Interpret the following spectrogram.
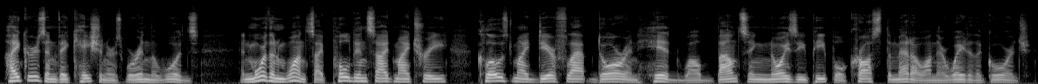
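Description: An American man narrates an audiobook novel in the first person. His voice is medium in pitch, with an expressive, boyish storytelling manner. The recording is very dry, with no room sound. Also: moderate pace, dry recording.

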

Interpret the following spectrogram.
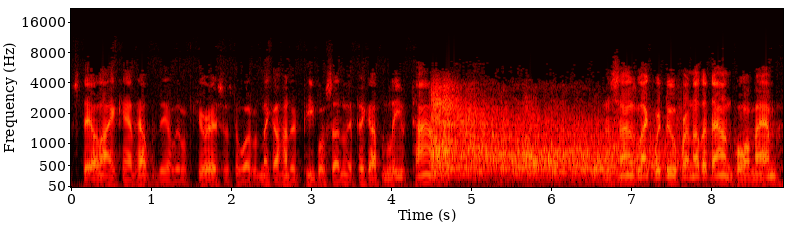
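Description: An actor playing a calm, courteous cowboy hero with an American accent and a measured, folksy manner in an old radio western. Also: male voice, fairly low pitch, slight background noise, close to an everyday voice. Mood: curious, polite. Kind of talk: 1940s-50s radio western acting. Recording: dull vintage radio recording.

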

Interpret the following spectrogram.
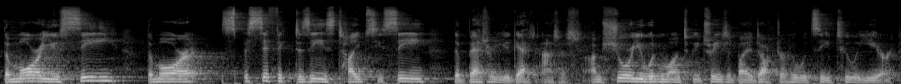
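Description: A man in his forties with an Irish accent, a hospital consultant briskly explaining patient care in an interview, recorded on a lapel mic in a small stone-walled room. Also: medium pitch, mellow. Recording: echoey room with long reverb.

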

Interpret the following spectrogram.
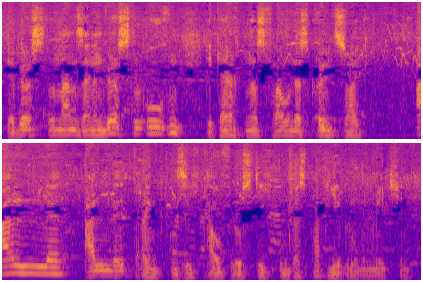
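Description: A man's voice: mid-range voice, darkish tone. A man narrating a children's radio play as a storyteller. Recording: faint noise of vintage record.

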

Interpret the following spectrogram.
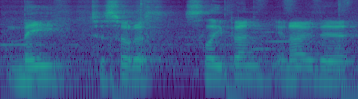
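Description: A young man with a New Zealand accent, chatting casually about a fishing trip, relaxed and full of fillers. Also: mid-range voice, unhurried. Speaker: fisherman. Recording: roomy sound with music behind.

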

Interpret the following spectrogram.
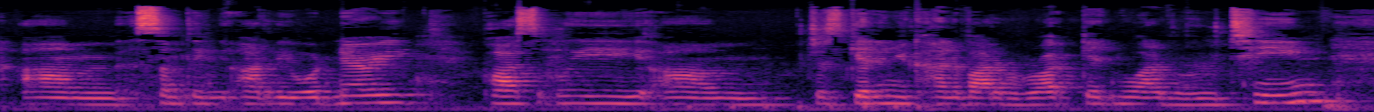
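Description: Casual tarot reader, woman in her thirties, mildly raspy, mid-pitched, filler-heavy delivery, echoey bare room with faint hiss. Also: a little mellow. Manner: rambling, thinks aloud with many fillers. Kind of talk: casual tarot reading to camera. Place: sparse room, indoors, seated at floor level.

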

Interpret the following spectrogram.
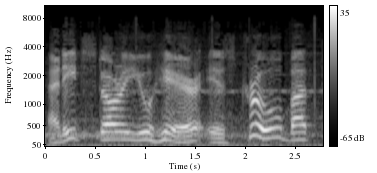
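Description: A man's voice: fairly high pitch, big pitch swings, a little slow. Male radio announcer, 1950s, dramatic scripted delivery, muffled recording, music behind.

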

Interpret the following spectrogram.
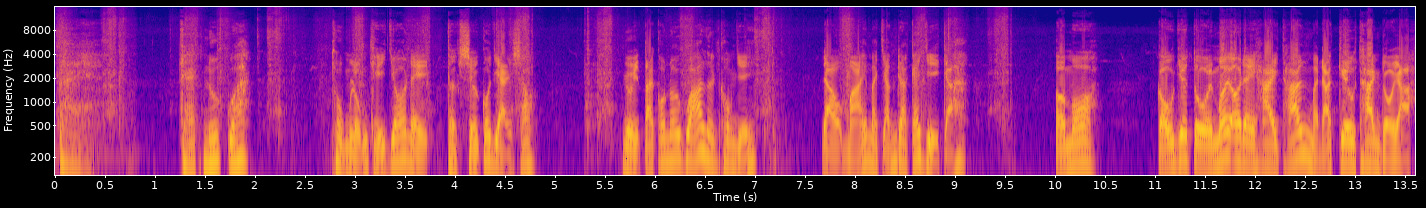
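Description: A man's voice: fairly high pitch, expressive, moderate pace, pauses often, a little hiss or hum, lightly acted. A man playing a weary, grumbling gold prospector in cartoon dialogue. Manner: complaining.

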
